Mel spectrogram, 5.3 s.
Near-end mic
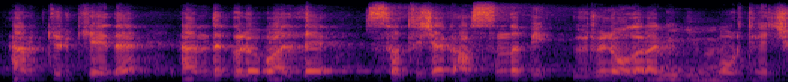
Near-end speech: present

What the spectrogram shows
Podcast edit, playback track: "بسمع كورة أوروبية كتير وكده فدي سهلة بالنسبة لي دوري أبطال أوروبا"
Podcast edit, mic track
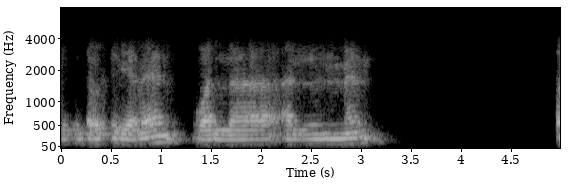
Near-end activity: present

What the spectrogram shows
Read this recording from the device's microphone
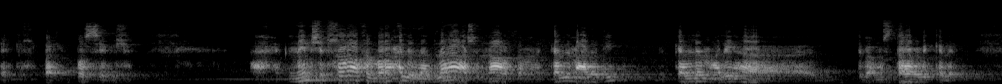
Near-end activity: none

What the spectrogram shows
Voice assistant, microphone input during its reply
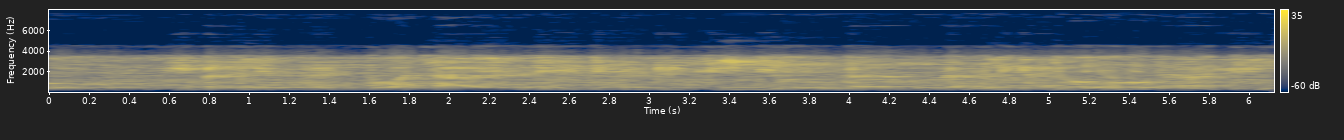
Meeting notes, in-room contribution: present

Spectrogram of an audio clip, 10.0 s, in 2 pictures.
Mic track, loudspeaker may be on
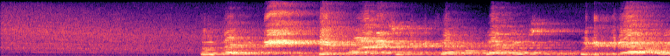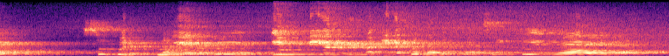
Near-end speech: none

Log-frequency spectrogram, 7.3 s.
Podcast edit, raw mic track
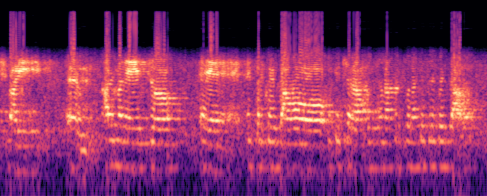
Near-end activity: none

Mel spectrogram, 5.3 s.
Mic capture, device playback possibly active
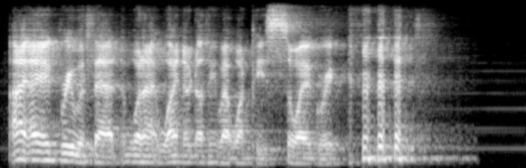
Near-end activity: present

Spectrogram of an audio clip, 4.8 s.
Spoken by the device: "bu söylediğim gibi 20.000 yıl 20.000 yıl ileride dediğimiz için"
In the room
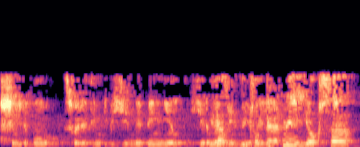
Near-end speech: present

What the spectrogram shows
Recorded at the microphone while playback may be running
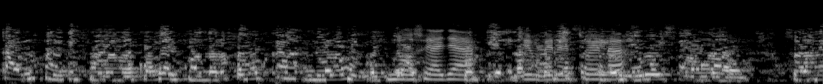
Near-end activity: present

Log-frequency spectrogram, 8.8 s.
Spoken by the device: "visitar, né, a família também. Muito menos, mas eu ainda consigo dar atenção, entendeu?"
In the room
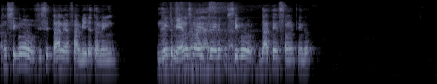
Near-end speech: present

